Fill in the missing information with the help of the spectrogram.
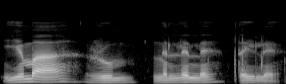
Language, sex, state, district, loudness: Wancho, male, Arunachal Pradesh, Longding, -21 LUFS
